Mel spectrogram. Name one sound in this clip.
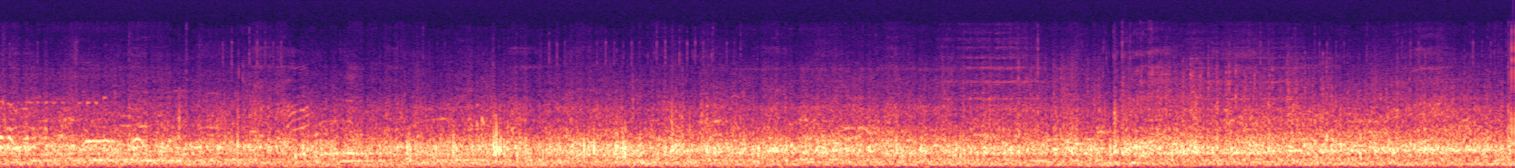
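Tyres roll steadily over an asphalt street.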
